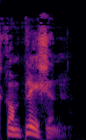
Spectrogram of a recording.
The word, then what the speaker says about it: completion: Sentence completion. Pour completion dans lui-même, accent tombé sur deuxième syllabe là.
